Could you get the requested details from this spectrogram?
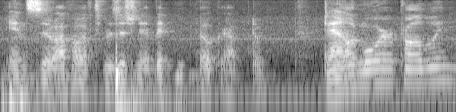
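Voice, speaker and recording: A man talks while noticeable background noise and audible room echo fill the recording. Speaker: YouTuber. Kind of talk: unboxing video. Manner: casual, halting.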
